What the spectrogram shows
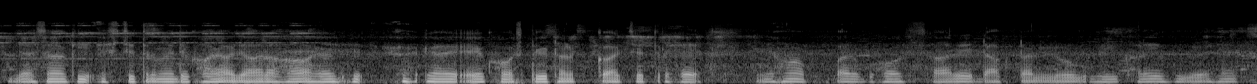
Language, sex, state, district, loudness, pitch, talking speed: Hindi, male, Uttar Pradesh, Jalaun, -27 LUFS, 120 Hz, 120 wpm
